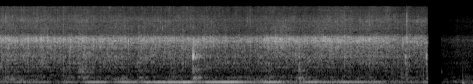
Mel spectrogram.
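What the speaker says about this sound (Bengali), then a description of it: "এর মধ্যে রসুন আর আদাটা আমি দিয়ে দিলাম, দিয়ে ভেজে নিচ্ছি।" Onion, garlic and ginger fry in a hot pan, a continuous close sizzle with faint stirring scrapes, steady throughout until it stops suddenly near the end.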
